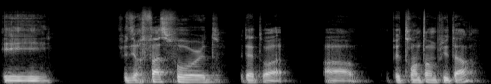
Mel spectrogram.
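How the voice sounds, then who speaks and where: Male interview guest, low register, reflective storyteller, slips English phrases into French. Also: steady tone, measured pace, darkish tone. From DR Congo and Canada. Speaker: interview guest, tech founder. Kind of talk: reflective personal storytelling in conversation.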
